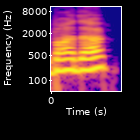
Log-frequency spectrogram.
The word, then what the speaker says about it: Brindas: Voilà, on dit Brindas Brindas, je ne sais pas. – C'est comme Brindas, on prononce pas le X,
